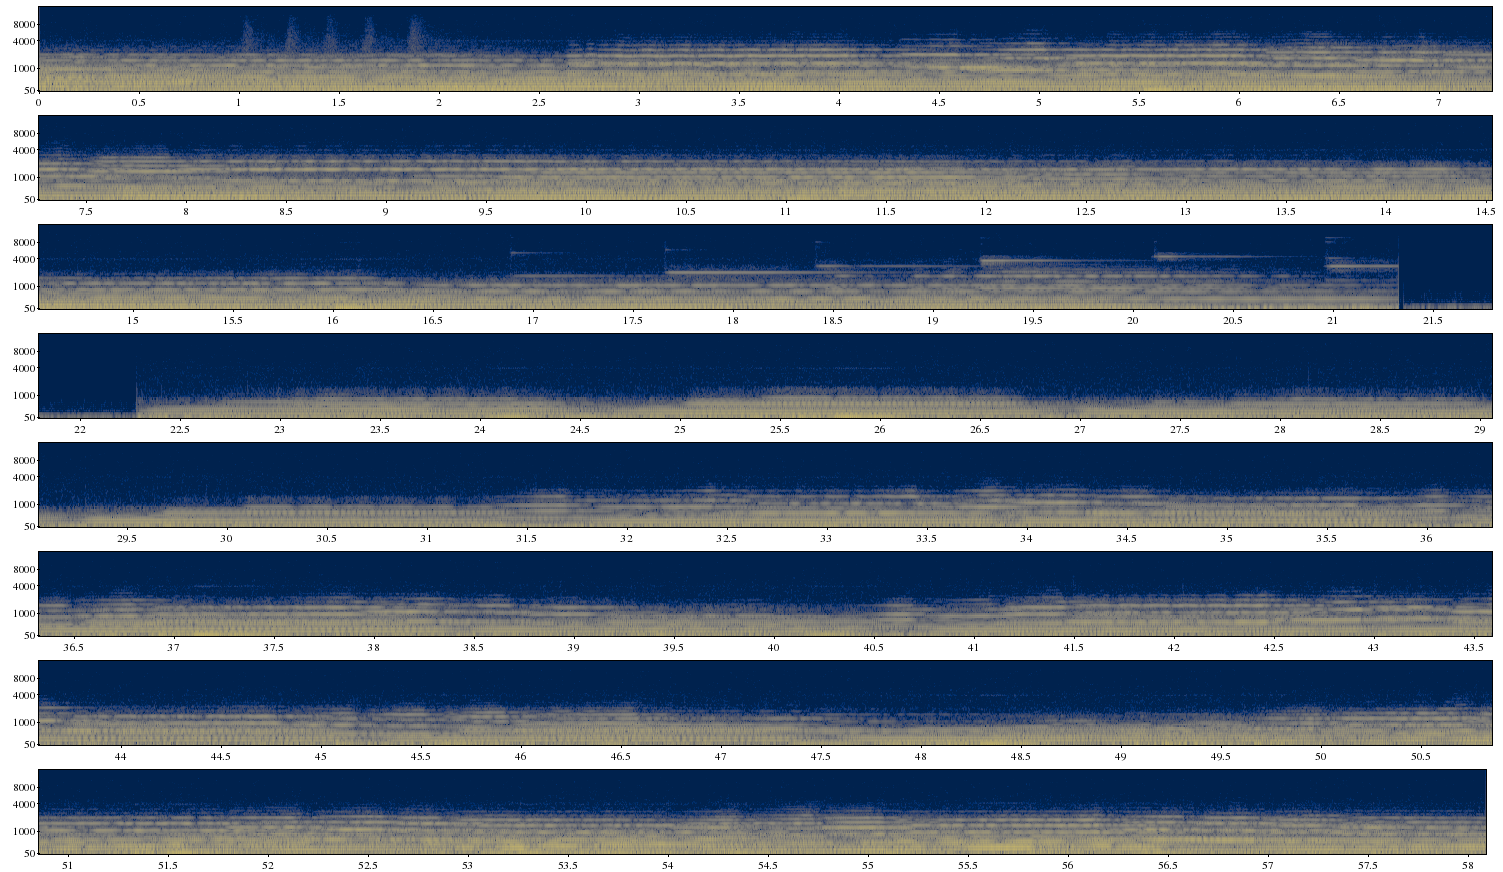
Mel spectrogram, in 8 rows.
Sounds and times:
Music: 0.0s - 21.4s, 22.0s - 58.0s.

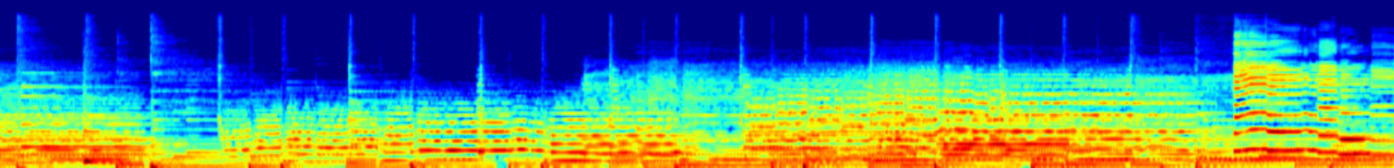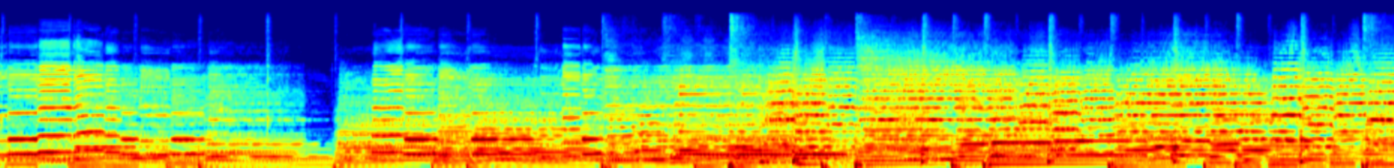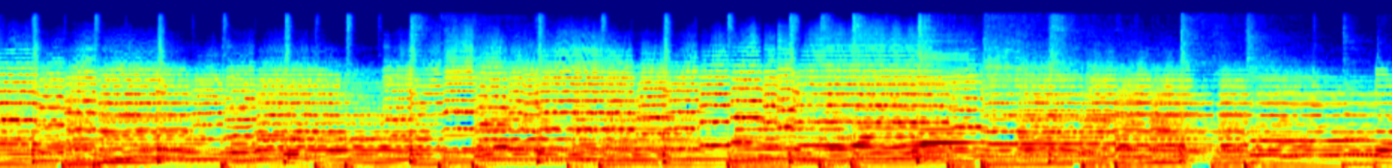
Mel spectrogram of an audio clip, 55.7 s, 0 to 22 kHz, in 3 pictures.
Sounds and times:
Brass instrument: 0.0s - 55.7s
Classical music: 0.0s - 55.7s
Jazz: 0.0s - 55.7s
Orchestra: 0.0s - 55.7s.

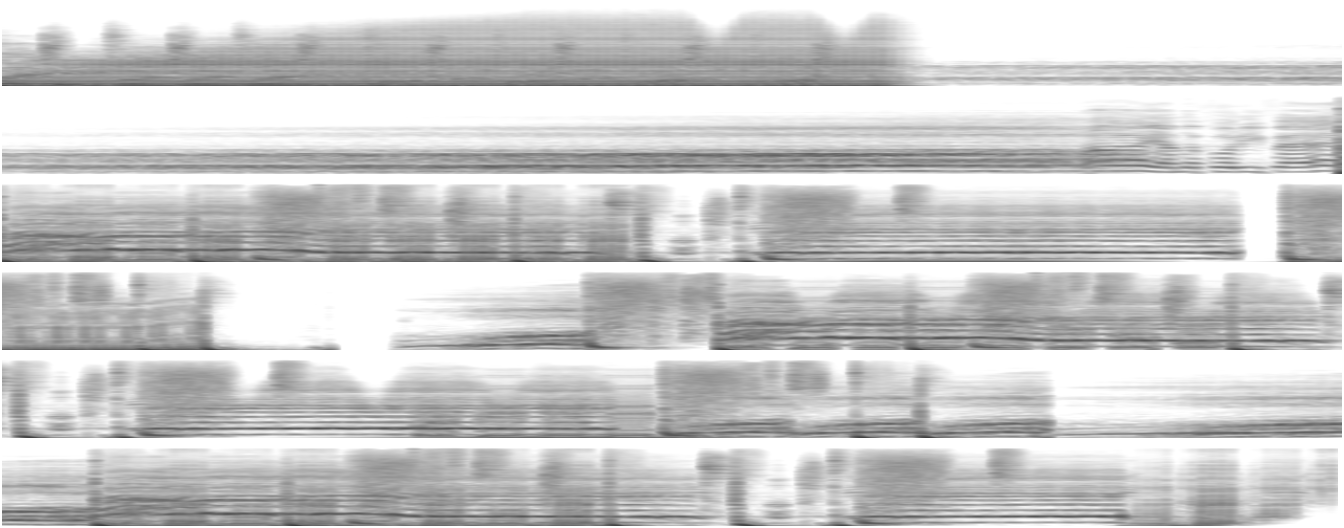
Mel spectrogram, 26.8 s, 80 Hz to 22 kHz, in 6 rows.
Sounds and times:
Dubstep: 0.0s - 3.1s, 9.0s - 12.3s, 13.2s - 14.1s, 15.4s - 21.2s, 22.6s - 26.7s.

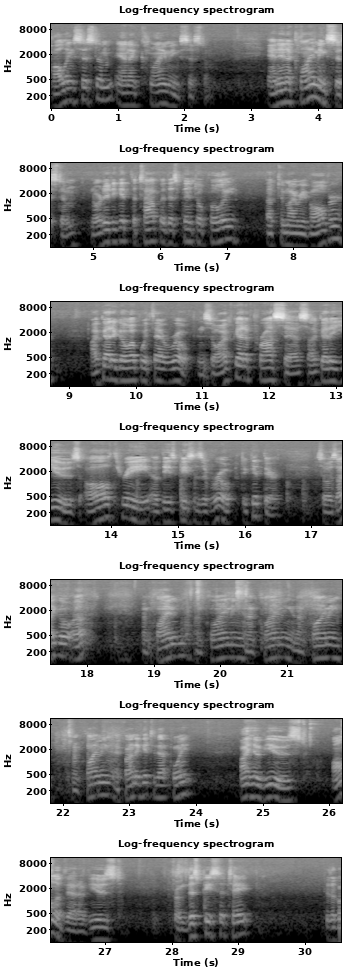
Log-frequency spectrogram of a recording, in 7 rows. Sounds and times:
Speech: 0.0s - 2.4s, 3.3s - 8.8s, 9.4s - 18.2s, 18.8s - 24.0s, 24.7s - 27.4s, 28.0s - 29.2s
Inside, small room: 0.0s - 30.5s.

